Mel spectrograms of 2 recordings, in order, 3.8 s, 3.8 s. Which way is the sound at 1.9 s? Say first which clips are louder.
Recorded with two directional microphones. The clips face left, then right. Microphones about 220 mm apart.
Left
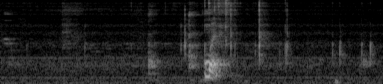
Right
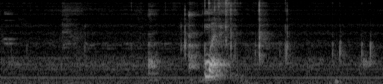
Left 2 dB; 35° left (ahead or behind).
